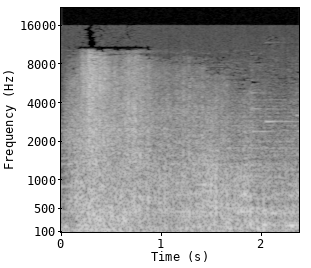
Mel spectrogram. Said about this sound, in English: Well, Penny warns the now distracted Smith to hurry up, but just then, a severe bolt of lightning strikes too close for comfort.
